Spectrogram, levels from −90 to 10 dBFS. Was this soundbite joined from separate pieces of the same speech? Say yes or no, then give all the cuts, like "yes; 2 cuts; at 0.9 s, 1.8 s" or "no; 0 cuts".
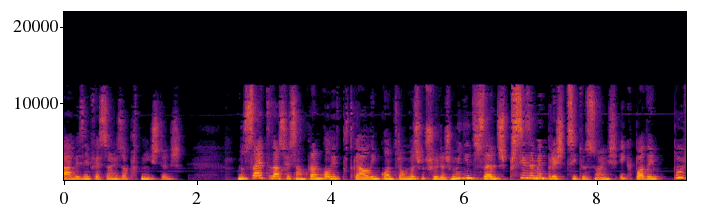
yes; 2 cuts; at 2.4 s, 7.5 s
